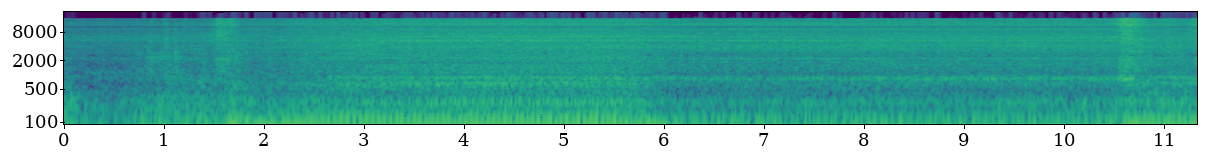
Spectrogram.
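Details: 1952 truck, carbureted engine, after accelerator pump change: idles steadily with a deep low rumble and picks up cleanly on a brief rev, sounding healthy; normal idle and rev.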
